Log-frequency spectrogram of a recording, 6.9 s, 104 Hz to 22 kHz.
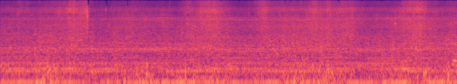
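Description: A 2013 Wahoo boat runs on open water, its engine droning loud and steady under rushing wind and hull splash, constant and close throughout.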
